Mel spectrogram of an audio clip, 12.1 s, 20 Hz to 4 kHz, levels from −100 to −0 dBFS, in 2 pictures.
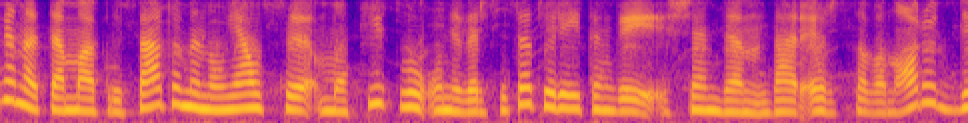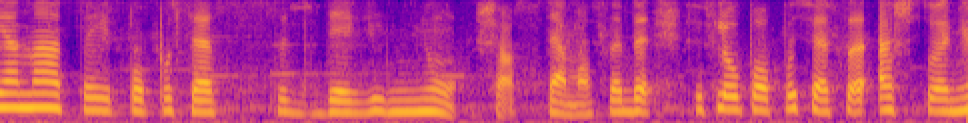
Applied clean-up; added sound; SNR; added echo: neural separator model SepFormer DNS4.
